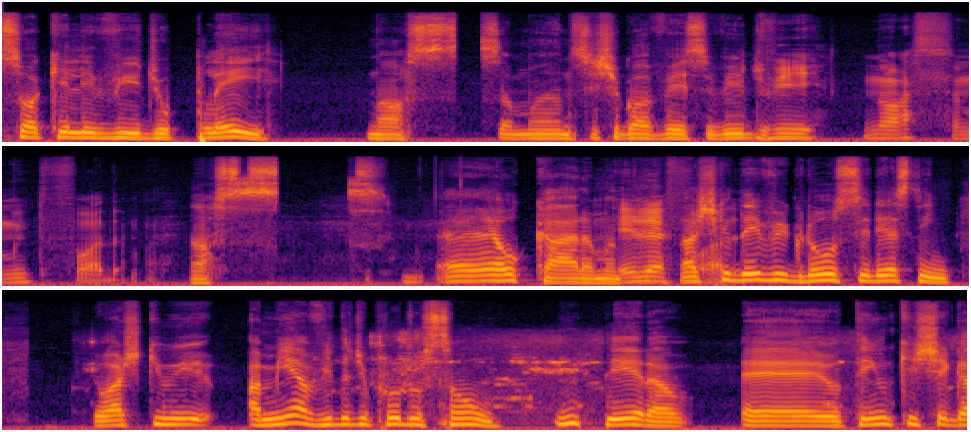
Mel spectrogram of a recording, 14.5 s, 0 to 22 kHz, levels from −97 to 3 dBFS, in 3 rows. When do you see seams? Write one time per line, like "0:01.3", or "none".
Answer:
none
